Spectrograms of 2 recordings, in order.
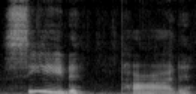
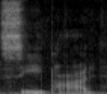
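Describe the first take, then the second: First: Each word is articulated clearly and separately. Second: The two words are slurred together unclearly. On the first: The speaker calls it right. "I should have said" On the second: The speaker calls it wrong. "I didn't enunciate very well"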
